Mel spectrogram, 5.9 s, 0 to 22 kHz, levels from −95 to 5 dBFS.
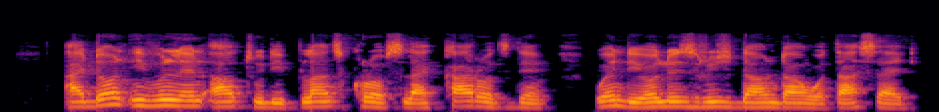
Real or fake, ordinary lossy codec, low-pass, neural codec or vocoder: real; none; 7.2 kHz; none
